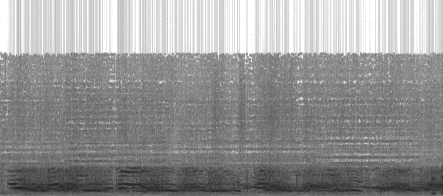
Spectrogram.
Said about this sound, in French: Et c'est la ruée des centaines de voitures, des milliers de gens à pied se présentent au point de passage du mur où je me trouve dans un concert d'avertisseurs et de cris d'allégresse.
